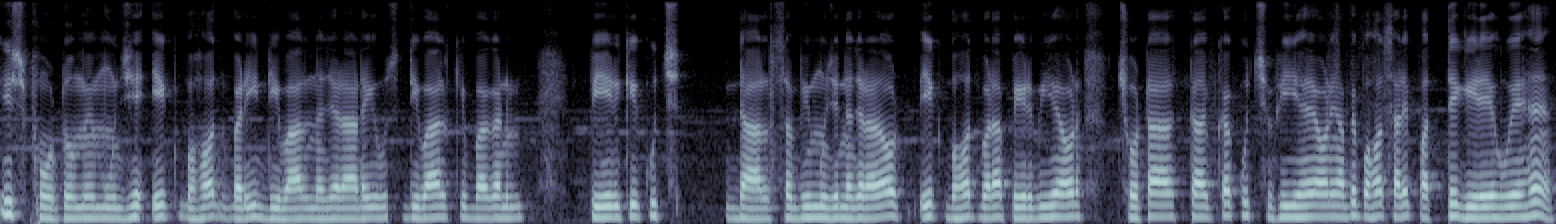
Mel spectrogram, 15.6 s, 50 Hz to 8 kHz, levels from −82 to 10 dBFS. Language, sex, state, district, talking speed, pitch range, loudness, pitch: Hindi, male, Chandigarh, Chandigarh, 190 wpm, 140-150 Hz, -14 LUFS, 145 Hz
